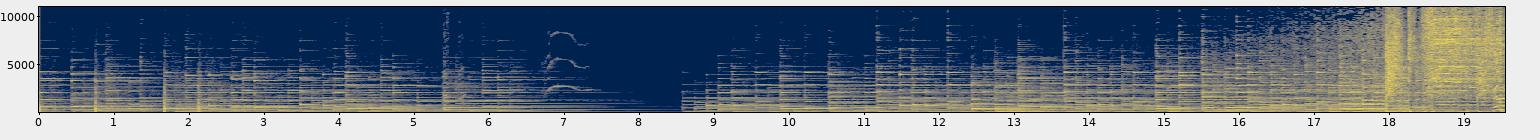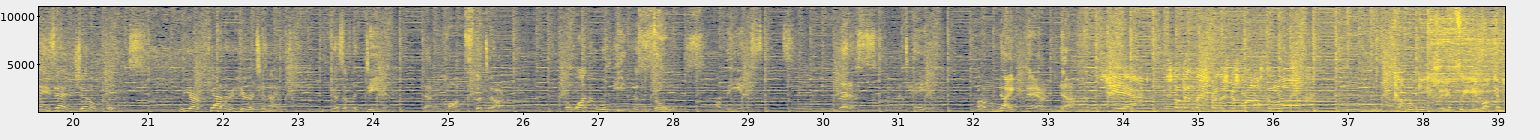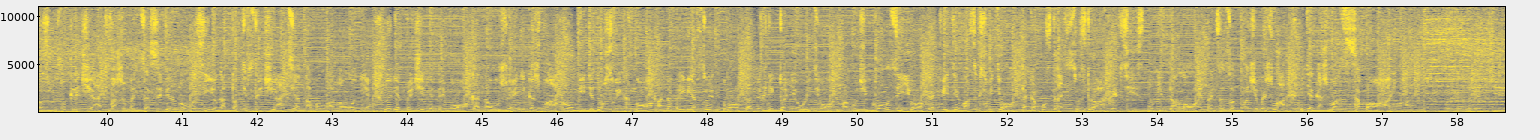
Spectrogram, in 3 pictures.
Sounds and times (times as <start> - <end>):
Music: 0.0 - 58.6
Speech: 19.3 - 25.8, 26.5 - 29.6, 30.2 - 36.5.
